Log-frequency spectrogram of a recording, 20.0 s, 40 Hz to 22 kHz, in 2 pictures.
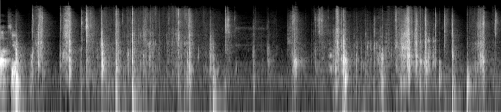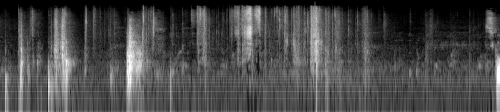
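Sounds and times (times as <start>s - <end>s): plastic and foil packaging crinkling: 1.2s - 4.7s, 6.2s - 9.9s, 10.5s - 17.6s.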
